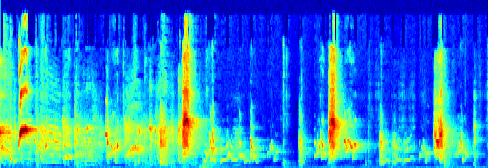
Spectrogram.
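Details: Budgerigar sounds to encourage mating: irregular harsh squawks about every two seconds, with soft twittering chatter between them in an otherwise quiet setting.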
